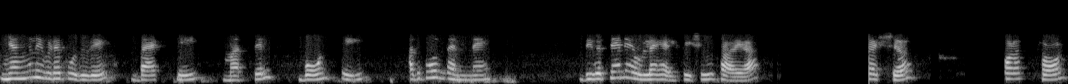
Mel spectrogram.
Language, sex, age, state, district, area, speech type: Malayalam, female, 18-30, Kerala, Ernakulam, rural, conversation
